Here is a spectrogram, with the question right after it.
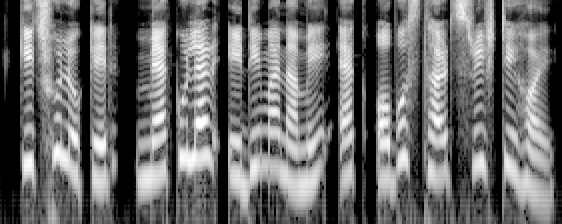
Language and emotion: Bengali, neutral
